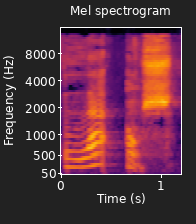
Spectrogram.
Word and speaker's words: hanche: aspiré au h moué et oui c'est un h aspiré donc la hanche ensuite on a herbivore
